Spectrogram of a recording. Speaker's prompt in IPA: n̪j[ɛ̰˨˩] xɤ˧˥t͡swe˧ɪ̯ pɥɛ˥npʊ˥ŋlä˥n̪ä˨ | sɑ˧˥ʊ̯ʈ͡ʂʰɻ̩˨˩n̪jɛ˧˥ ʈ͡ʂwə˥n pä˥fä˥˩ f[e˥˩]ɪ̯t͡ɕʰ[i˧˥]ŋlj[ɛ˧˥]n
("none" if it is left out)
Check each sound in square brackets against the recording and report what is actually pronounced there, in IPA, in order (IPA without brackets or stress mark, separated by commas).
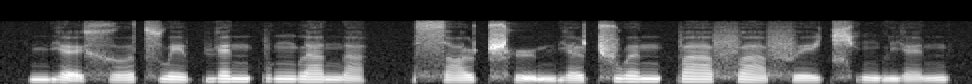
ɛ̰˨˩, e˧˥, i˧, ɛ˧˥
